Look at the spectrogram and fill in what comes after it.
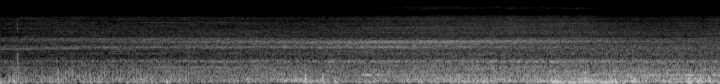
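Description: A train running past on the rails: wheel-on-rail rumble that grows louder, with a steady high whine throughout and a lower steady tone joining about halfway through.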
